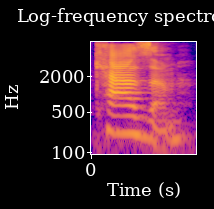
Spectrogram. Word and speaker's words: chasm: group of people singing s will sound like Z in this word Chasm chronic a says R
